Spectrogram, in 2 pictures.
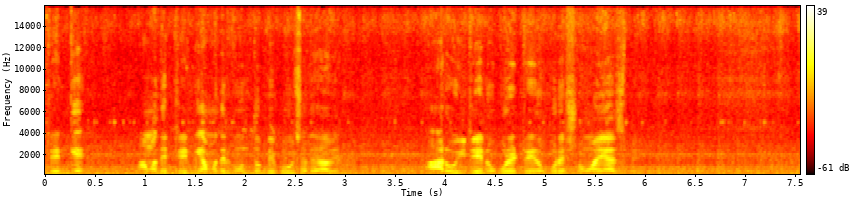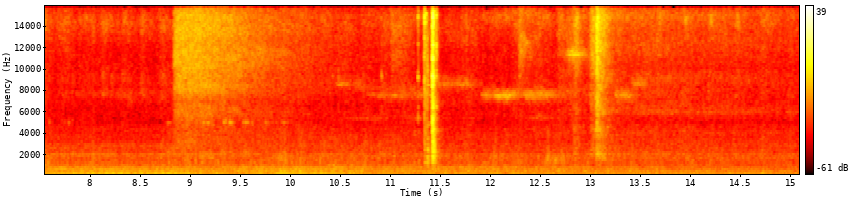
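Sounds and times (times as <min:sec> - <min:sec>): train wheels rumbling on rails: 0:00.0 - 0:15.0
steady hum: 0:07.6 - 0:11.4
sharp clicks: 0:11.2 - 0:11.7.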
